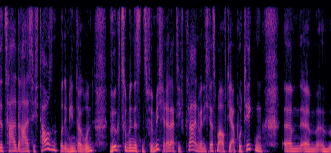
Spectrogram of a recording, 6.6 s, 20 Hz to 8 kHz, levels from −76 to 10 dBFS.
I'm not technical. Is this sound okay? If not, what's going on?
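No. There is a burst of packet loss from about 1.12 to 1.23 s. On a call, the sound travels in small pieces, and a few of them never arrived in time. The receiver filled the hole by stretching out the last sound it had and letting it fade, so you hear a brief held buzz or hiss. Then the speech carries on, but about a tenth of a second of it is simply gone.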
